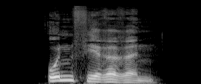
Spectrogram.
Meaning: inflection of unfair: 1. strong genitive masculine/neuter singular comparative degree 2. weak/mixed genitive/dative all-gender singular comparative degree
- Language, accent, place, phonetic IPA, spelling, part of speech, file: German, Germany, Berlin, [ˈʊnˌfɛːʁəʁən], unfaireren, adjective, De-unfaireren.ogg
